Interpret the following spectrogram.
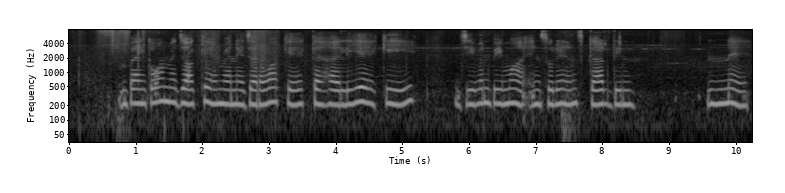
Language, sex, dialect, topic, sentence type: Magahi, female, Central/Standard, banking, question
